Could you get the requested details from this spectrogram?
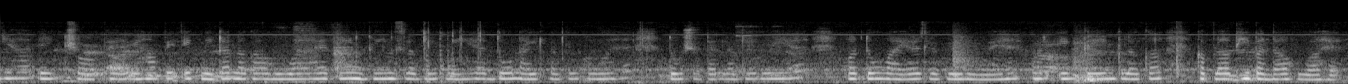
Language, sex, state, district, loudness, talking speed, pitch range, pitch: Hindi, female, Chhattisgarh, Bilaspur, -18 LUFS, 185 wpm, 245-265 Hz, 255 Hz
